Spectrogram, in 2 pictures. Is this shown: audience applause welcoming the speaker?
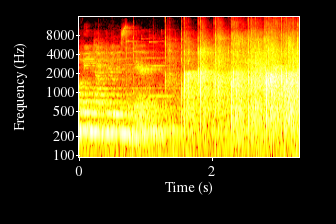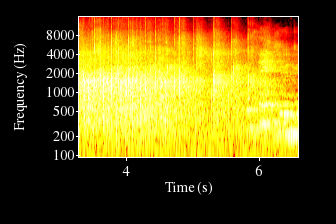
yes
